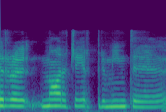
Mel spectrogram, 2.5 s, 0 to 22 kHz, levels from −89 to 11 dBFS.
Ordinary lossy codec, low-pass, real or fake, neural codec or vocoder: AAC, 32 kbps; 7.2 kHz; fake; codec, 44.1 kHz, 2.6 kbps, DAC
